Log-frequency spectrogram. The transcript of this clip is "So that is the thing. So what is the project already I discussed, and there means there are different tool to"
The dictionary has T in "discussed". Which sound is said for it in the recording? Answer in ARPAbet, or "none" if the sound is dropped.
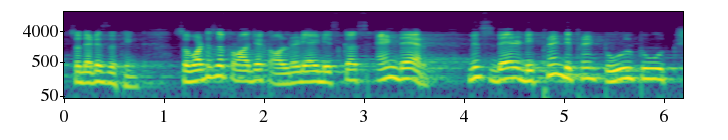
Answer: none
